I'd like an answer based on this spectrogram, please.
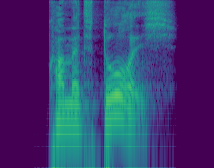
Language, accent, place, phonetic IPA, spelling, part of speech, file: German, Germany, Berlin, [ˌkɔmət ˈdʊʁç], kommet durch, verb, De-kommet durch.ogg
- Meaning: second-person plural subjunctive I of durchkommen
